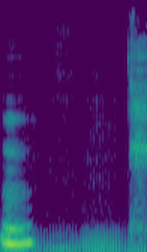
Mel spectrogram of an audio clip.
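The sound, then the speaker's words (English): Low, rhythmic purring from an elderly cat nearly ten years old, a soft steady pulse of breathy throbs, with a person talking briefly before and after it. “Oh, here's my cat.”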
